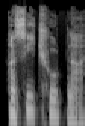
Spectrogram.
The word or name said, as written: हँसी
